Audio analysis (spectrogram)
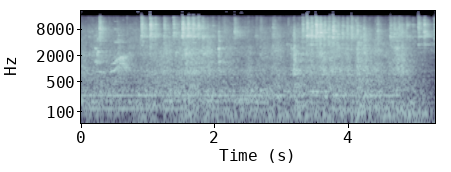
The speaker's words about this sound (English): All right, kiddo, let's close the garage.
